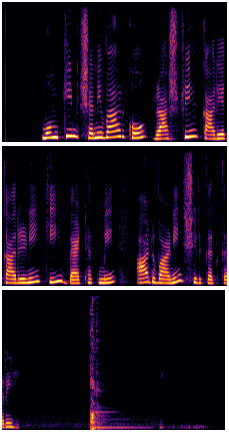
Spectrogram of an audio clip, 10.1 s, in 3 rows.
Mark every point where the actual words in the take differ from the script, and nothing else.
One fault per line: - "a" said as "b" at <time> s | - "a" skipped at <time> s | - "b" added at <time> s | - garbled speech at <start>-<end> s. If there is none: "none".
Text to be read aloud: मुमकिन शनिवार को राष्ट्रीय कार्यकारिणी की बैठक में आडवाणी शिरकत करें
none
